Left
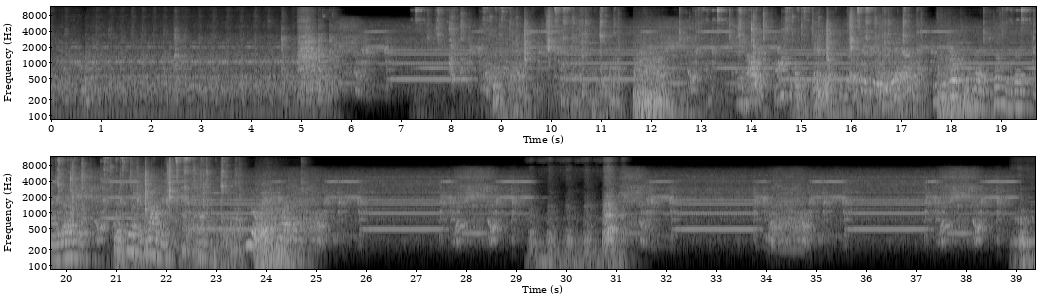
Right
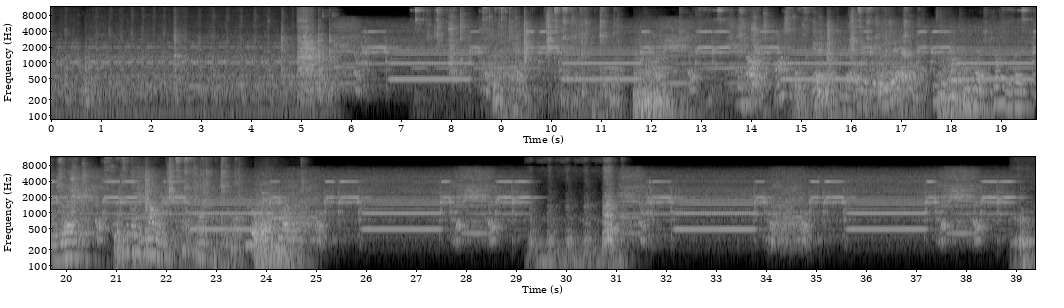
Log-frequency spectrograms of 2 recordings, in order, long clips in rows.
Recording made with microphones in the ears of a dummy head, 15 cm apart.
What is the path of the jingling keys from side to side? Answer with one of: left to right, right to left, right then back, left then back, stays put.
left then back.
